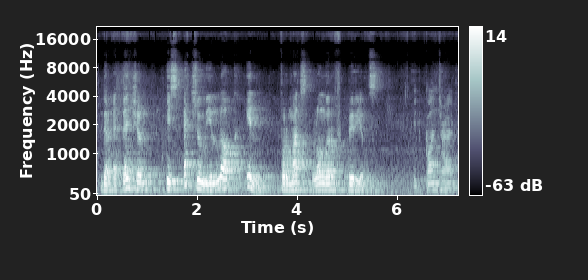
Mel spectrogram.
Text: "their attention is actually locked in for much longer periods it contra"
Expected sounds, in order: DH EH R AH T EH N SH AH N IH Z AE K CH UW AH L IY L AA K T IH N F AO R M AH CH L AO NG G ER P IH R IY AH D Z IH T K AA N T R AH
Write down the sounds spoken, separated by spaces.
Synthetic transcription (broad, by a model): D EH R AH T EH N SH AH N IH S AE K CH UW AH L IY L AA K IH N F AO R M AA CH L AO NG G ER P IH R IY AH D S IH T K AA N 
